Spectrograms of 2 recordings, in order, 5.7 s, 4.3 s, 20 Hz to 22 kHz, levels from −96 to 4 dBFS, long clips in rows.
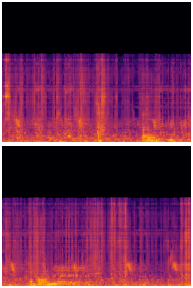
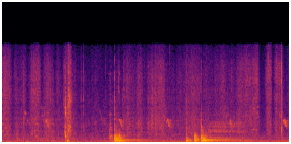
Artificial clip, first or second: first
